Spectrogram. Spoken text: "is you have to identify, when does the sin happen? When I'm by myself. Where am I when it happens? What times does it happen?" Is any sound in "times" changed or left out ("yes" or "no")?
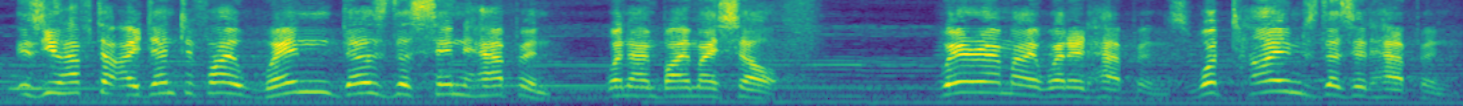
no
